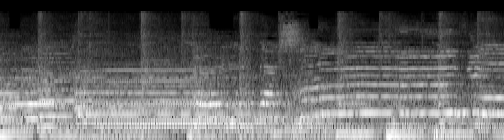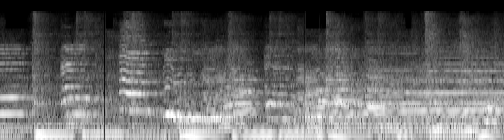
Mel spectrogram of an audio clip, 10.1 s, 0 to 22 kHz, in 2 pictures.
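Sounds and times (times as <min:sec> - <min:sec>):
live jazz band: 0:00.0 - 0:10.0
upright bass notes: 0:00.0 - 0:10.0
girl singing jazz vocals: 0:01.7 - 0:09.0.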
